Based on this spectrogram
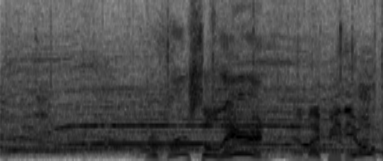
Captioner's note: cheers & applause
